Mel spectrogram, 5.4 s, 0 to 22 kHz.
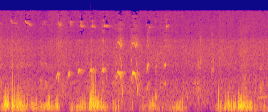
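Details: Labrador/Golden Retriever cross puppies, 36 days old, whine in thin, high, wavering notes amid soft scuffling and yips while trying to climb three stairs to their mother.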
